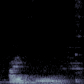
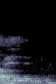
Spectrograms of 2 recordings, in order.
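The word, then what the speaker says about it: Iceland: 아이슬란드. 나 아니라니까. 아일랜드. 아일랜드. S가 뮤트죠, 뮤트. 아일랜드야. 이즐랜드도 아니고. 아일랜드 S가 소리 안 나.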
